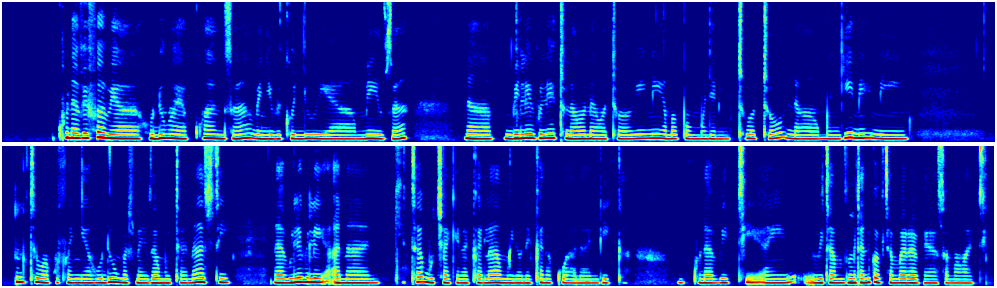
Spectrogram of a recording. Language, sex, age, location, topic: Swahili, female, 18-24, Mombasa, health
